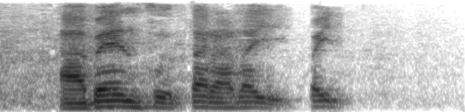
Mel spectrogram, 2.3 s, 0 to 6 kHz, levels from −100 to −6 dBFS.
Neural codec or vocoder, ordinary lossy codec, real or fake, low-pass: none; AAC, 24 kbps; real; 5.4 kHz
